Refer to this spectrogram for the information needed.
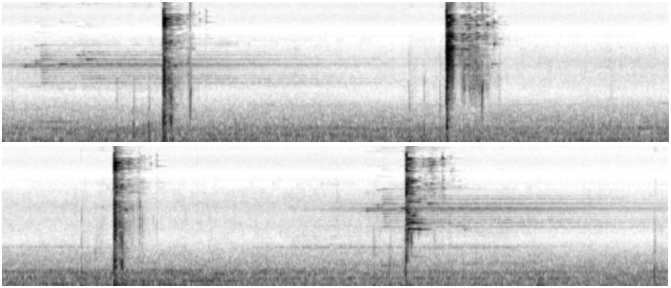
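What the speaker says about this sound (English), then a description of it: "Pains me to lose every single little glass plane like this." Glass panes shattering in Minecraft, four sharp, bright breaks spaced a few seconds apart over a quiet, steady background hum.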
